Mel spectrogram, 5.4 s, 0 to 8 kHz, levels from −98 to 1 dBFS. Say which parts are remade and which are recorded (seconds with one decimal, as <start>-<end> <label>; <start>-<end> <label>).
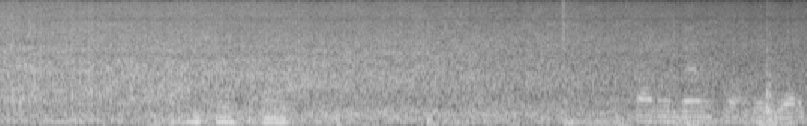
0.0-2.8 remade; 2.8-3.7 recorded; 3.7-5.4 remade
